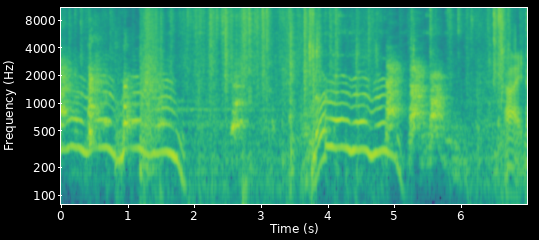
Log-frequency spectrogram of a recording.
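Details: Six household dogs, among them Buddy, Pudge and Sandy, during a typical morning at home; long, sliding, rising-and-falling howls come twice, each roughly a second or more, broken up by quick barks and a person's voice.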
